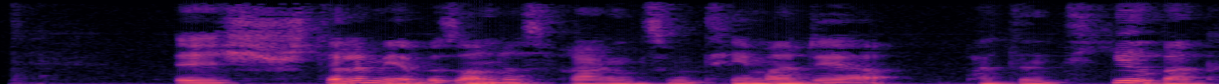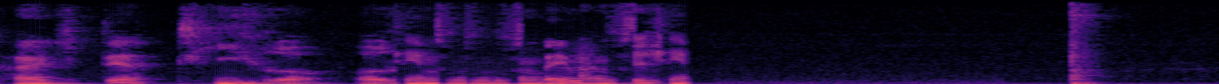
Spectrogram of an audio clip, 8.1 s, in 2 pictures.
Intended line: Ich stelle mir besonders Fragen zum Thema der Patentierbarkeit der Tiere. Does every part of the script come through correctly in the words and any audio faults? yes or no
no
